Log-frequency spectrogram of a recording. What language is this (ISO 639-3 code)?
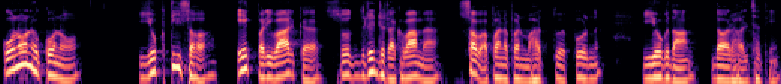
mai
